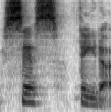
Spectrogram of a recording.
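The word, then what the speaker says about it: cis θ: you can write out this it's called our sis theta and that's how it's pronounced okay it means the same thing as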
